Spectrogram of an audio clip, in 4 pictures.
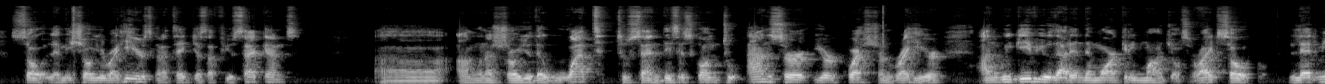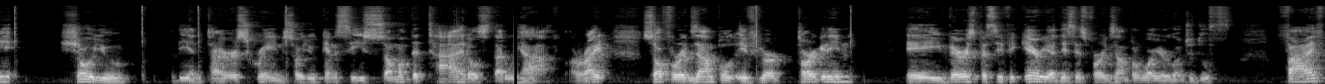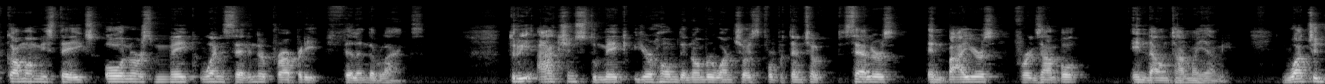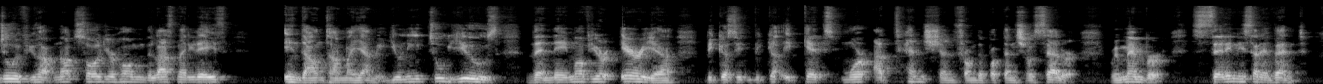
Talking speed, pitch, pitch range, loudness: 180 wpm, 110 Hz, 100-120 Hz, -18 LUFS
